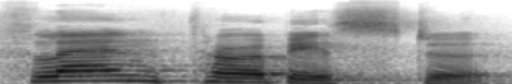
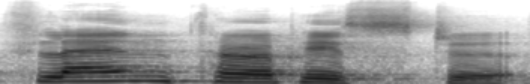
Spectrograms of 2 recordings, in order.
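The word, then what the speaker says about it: philanthropist: थ्र थ्र फिलन ये देखिए पिस्ट फल पिस्ट फिलैंथरोपिस्ट इसका जो सही उच्चारण है फिलैंथरोपिस्ट फिलैंथरोपिस्ट फिलैंथरोपिस्ट फिलैंथरोपिस्ट अब बोलिए बारबार फिलैंथरोपिस्ट फलन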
